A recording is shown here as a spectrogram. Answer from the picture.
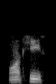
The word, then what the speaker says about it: Marquis: Marquise Harris. – Could you spell that for me? – Marquise Harris, M-A-R-Q-U-I-S.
